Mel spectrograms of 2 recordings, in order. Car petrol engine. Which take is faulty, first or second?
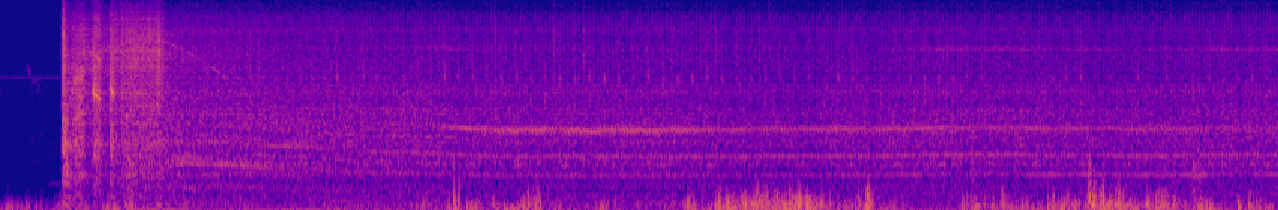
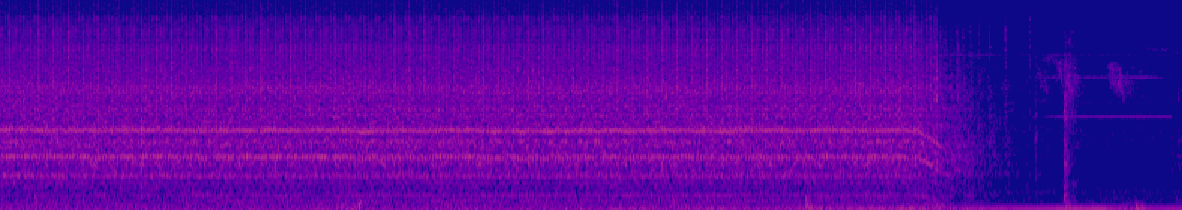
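first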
